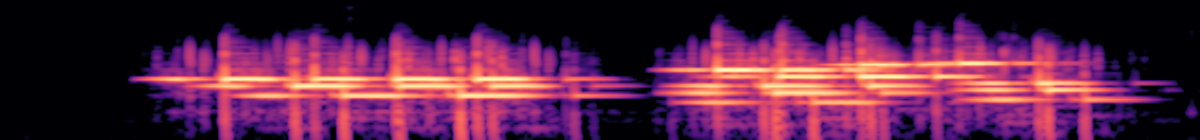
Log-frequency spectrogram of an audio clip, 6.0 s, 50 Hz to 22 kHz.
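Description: Tape-loop sampled instrument from the Kontakt library Tapes 01 being auditioned: held keyboard-like notes in two short phrases with a scatter of sharp clicks over them, starting under a second in. The second phrase, about three seconds in, has more notes and sits higher.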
